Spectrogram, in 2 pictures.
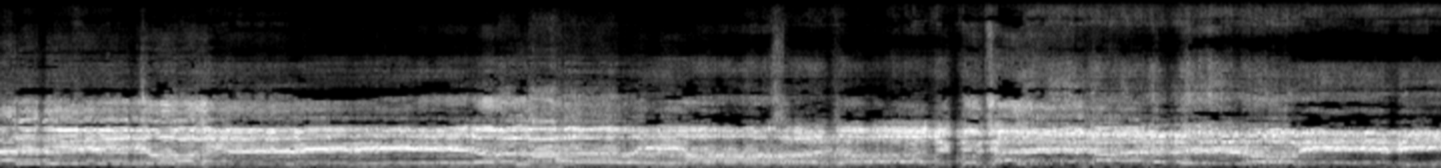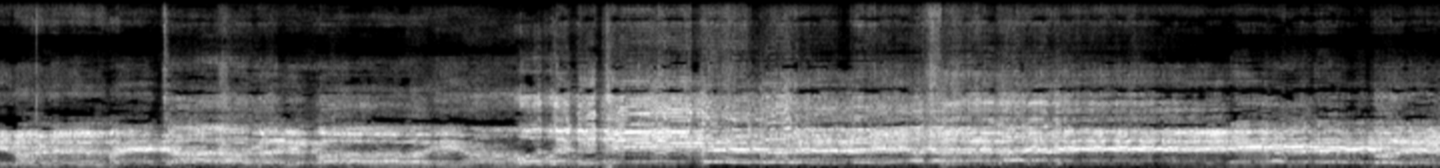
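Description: A group of men chanting a noha, a Shia lament in Urdu, together in unison, led by a reciter on a microphone, the melody rising and falling in long unbroken phrases.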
